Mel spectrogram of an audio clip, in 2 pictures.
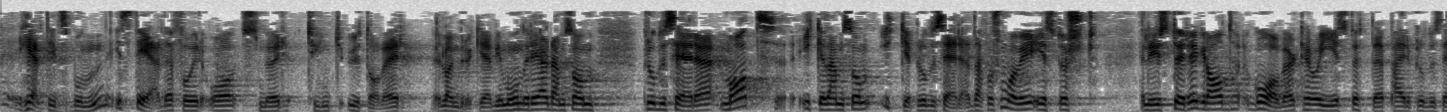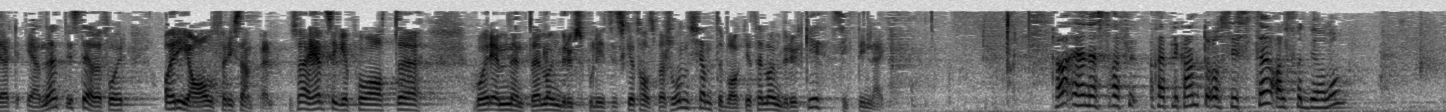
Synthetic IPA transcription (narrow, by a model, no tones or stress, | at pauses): heːlt̪ɪd̪sbʊnn̩ɪst̪ḛːd̪əfɔɾɔsmœɾt̪ʰynt̪ʉːt̪o̰ːʋəɾ | lɑnbɾʉ̰ːkəʋɪmɔhʊnəɾeːɾəɖ̪ɛmsɔm | pʰɾʊd̪ʉseːɾəɾmɑːt̪ɪkːəd̪ɛmsɔmɪkːəpʰɾʊd̪ʉsḛːɾə̰d̪æɾfɔʂɔmɔʋɪʔɪst̪œʂʈ | ɛlːəɾɪst̪œɾəɡɾɑːd̪ɡoːoːʋəʈʰɪlɔjiːst̪œt̪ːəpʰæɾpʰɾʊd̪ʉseːʈeːnheːt̪ɪst̪eːd̪əfɔɾ | ɑɾɛɑːlfɔɾɛksɛmpə̰lsɔæɾæheːlt̪sɪkːəpʰɔɑt̪ | ʋoːɾɛmɪnɛnt̪əlɑnbɾʉːkspʰʊliːt̪ɪskət̪ʰɑlspʰæʂuːnçɛnt̪ʰɪlbɑːkət̪ʰɪlːɑnbɾʉːkɪsɪt̪ːɪnlɛ̰ɡ | d̪̥ʰɑːɛnɛst̪ʁɛplɪkʰɑnt̪oːsɪst̪əɑlfʁed̪bjøːʁnɔ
